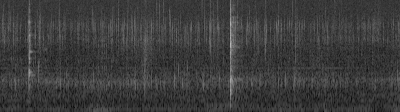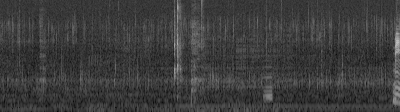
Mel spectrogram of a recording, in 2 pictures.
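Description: Pot of bean broth simmering on the stove with a soft, steady bubbling. A metal spoon clinks sharply against the pot and bowl a few times as broth and dumplings are ladled into a ceramic bowl.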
